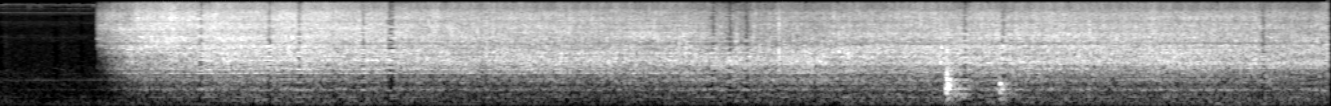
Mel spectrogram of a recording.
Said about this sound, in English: when I add water to it, it's going to really sizzle.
